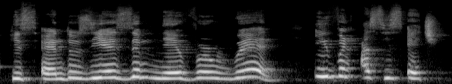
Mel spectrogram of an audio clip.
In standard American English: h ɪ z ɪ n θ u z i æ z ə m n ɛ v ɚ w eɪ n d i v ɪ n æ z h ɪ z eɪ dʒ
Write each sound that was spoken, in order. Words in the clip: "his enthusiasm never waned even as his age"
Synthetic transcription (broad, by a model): h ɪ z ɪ n t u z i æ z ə m n ɛ v ɚ w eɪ n i v ɪ n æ s h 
